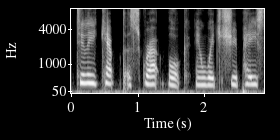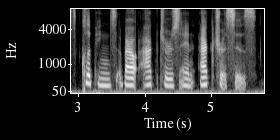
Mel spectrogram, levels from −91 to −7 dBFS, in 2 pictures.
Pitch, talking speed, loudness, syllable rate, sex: 230 Hz, 135 wpm, -19 LUFS, 3.9 syllables/s, female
